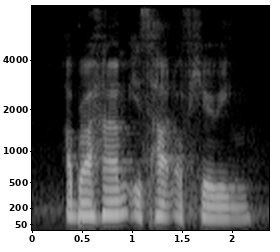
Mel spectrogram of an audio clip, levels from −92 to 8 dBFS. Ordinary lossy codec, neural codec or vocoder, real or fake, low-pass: none; none; real; none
